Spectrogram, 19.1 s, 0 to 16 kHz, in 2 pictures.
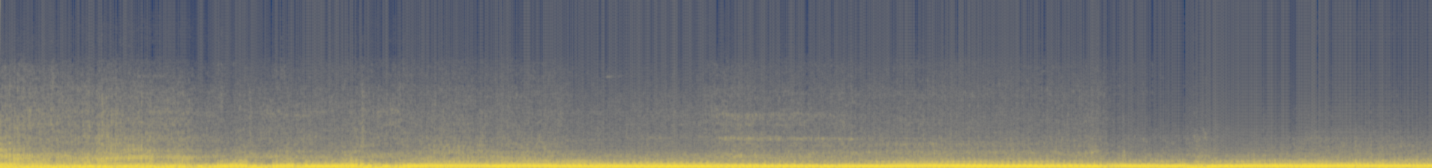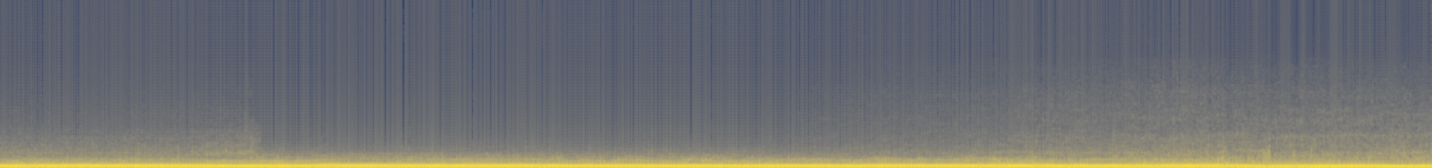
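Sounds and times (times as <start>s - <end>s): atv engine revving: 0.0s - 19.0s.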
